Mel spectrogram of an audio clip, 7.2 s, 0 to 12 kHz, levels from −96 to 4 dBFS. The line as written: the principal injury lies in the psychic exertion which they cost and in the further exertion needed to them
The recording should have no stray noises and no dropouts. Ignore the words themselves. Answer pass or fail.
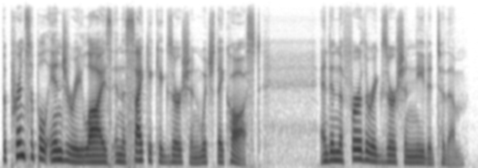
pass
